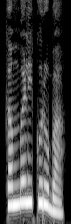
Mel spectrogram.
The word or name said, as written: ಕಂಬಳಿಕುರುಬ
